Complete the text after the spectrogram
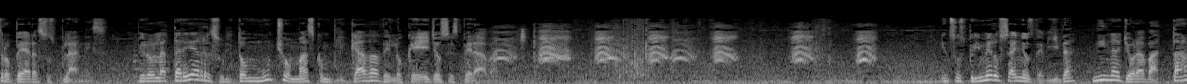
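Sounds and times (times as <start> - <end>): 
speech: 0.0 - 5.7, 9.4 - 11.8
large birds cawing harshly: 4.8 - 8.9.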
